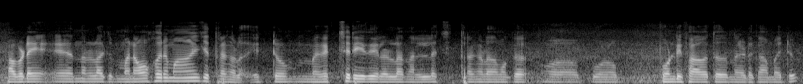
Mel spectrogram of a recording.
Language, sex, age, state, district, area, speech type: Malayalam, male, 30-45, Kerala, Idukki, rural, spontaneous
